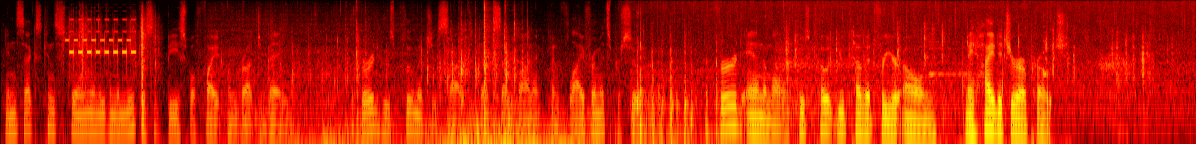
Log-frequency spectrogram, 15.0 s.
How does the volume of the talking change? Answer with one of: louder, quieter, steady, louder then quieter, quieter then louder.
louder.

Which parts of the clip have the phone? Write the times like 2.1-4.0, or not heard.
0.8-2.0, 11.6-13.1.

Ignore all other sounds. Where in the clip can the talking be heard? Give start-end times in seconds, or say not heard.
0.1-13.4.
